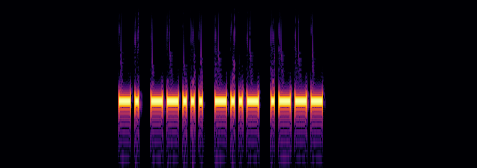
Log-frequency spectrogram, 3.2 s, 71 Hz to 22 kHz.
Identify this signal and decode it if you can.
Morse code, heard as a keyed tone, about 46 wpm, 700 Hz. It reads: N7XJ
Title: USA Call Signs - 4 Characters - Repeated 3x - 45wpm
